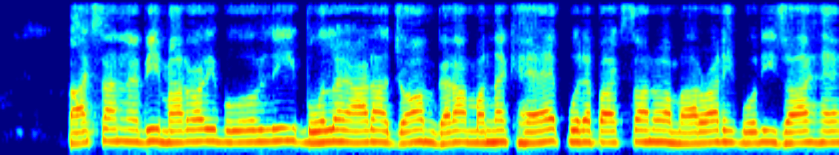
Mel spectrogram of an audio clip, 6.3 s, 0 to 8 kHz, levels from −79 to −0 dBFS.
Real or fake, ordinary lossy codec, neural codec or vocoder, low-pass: fake; MP3, 48 kbps; codec, 16 kHz, 1.1 kbps, Voila-Tokenizer; 7.2 kHz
